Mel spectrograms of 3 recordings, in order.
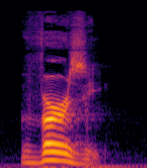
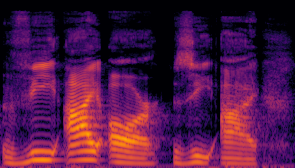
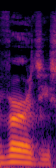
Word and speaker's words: Virzi: Because I know what it's like when people fuck up my name, because my name is pronounced Verzi like Jersey with an E, but my name is spelt V I R Z I. So some people think it's Virzi and they fuck it up, but it's actually Verzi.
